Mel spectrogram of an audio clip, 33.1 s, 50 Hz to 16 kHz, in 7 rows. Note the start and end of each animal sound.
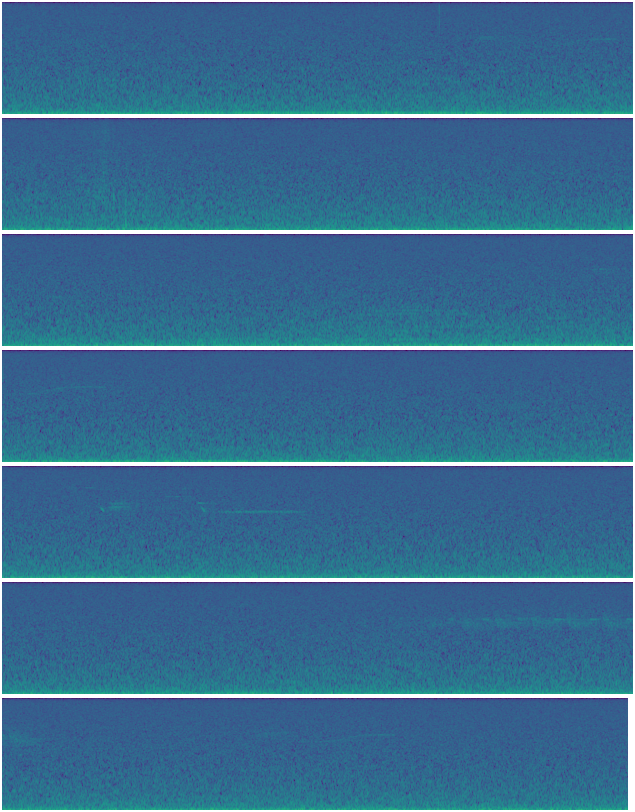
13.6s-15.3s: Eastern Wood-Pewee (Contopus virens)
19.5s-21.3s: Red-winged Blackbird (Agelaius phoeniceus)
26.7s-28.8s: Ovenbird (Seiurus aurocapilla)
30.1s-31.5s: Eastern Wood-Pewee (Contopus virens)

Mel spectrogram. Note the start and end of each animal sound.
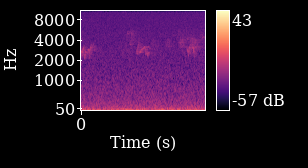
0.0s-2.5s: Red-eyed Vireo (Vireo olivaceus)
1.4s-2.5s: Ovenbird (Seiurus aurocapilla)

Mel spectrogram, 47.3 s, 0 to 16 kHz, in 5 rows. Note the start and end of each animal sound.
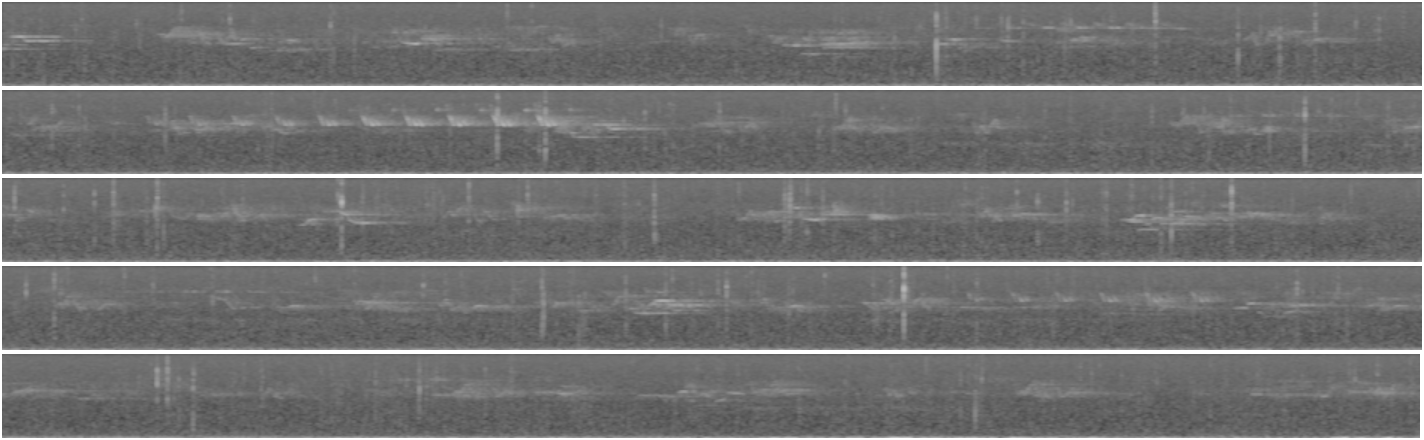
0.0s-0.6s: Wood Thrush (Hylocichla mustelina)
0.0s-47.3s: Red-eyed Vireo (Vireo olivaceus)
1.5s-3.7s: American Robin (Turdus migratorius)
5.0s-6.2s: Wood Thrush (Hylocichla mustelina)
6.1s-7.9s: Yellow-rumped Warbler (Setophaga coronata)
10.3s-12.3s: American Robin (Turdus migratorius)
10.3s-13.3s: Ovenbird (Seiurus aurocapilla)
12.8s-13.9s: Wood Thrush (Hylocichla mustelina)
15.6s-17.3s: American Crow (Corvus brachyrhynchos)
17.0s-18.8s: Yellow-rumped Warbler (Setophaga coronata)
20.9s-21.6s: Wood Thrush (Hylocichla mustelina)
22.0s-22.9s: American Robin (Turdus migratorius)
24.2s-25.0s: Wood Thrush (Hylocichla mustelina)
24.9s-28.0s: American Robin (Turdus migratorius)
26.4s-27.1s: Wood Thrush (Hylocichla mustelina)
29.1s-30.6s: Yellow-rumped Warbler (Setophaga coronata)
29.8s-32.5s: American Robin (Turdus migratorius)
32.3s-33.4s: Wood Thrush (Hylocichla mustelina)
33.3s-35.1s: American Robin (Turdus migratorius)
34.2s-36.3s: Ovenbird (Seiurus aurocapilla)
36.4s-37.3s: Wood Thrush (Hylocichla mustelina)
37.2s-40.0s: American Robin (Turdus migratorius)
39.9s-41.6s: Yellow-rumped Warbler (Setophaga coronata)
40.6s-43.4s: American Robin (Turdus migratorius)
46.2s-47.3s: American Robin (Turdus migratorius)

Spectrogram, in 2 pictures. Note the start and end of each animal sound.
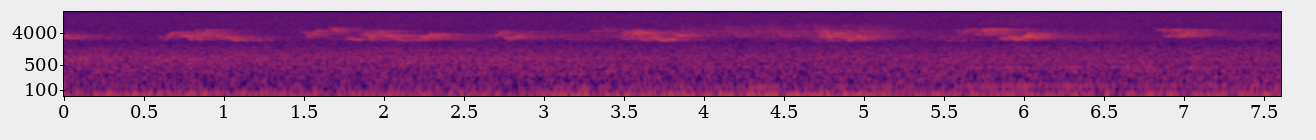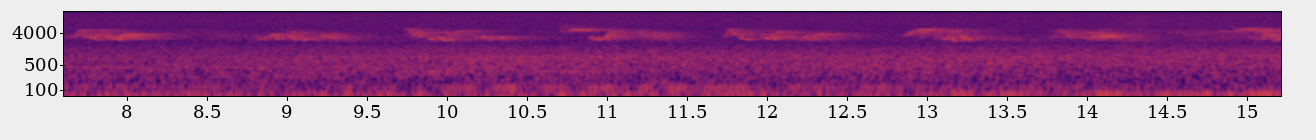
0.0s-15.2s: Red-eyed Vireo (Vireo olivaceus)
3.6s-5.3s: Ovenbird (Seiurus aurocapilla)

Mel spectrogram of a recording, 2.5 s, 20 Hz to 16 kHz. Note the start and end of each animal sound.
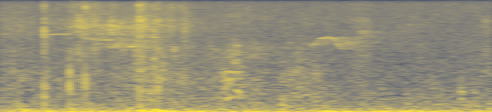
0.0s-0.9s: Black-throated Green Warbler (Setophaga virens)
1.3s-2.5s: Red-eyed Vireo (Vireo olivaceus)

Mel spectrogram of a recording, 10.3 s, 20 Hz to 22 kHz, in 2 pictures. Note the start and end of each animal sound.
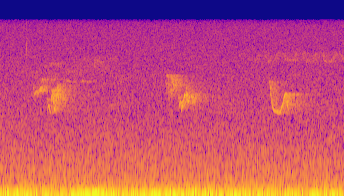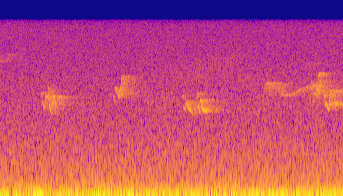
0.0s-10.3s: Red-eyed Vireo (Vireo olivaceus)
3.7s-5.5s: Black-and-white Warbler (Mniotilta varia)
7.4s-8.8s: Northern Parula (Setophaga americana)
8.9s-10.2s: Eastern Wood-Pewee (Contopus virens)

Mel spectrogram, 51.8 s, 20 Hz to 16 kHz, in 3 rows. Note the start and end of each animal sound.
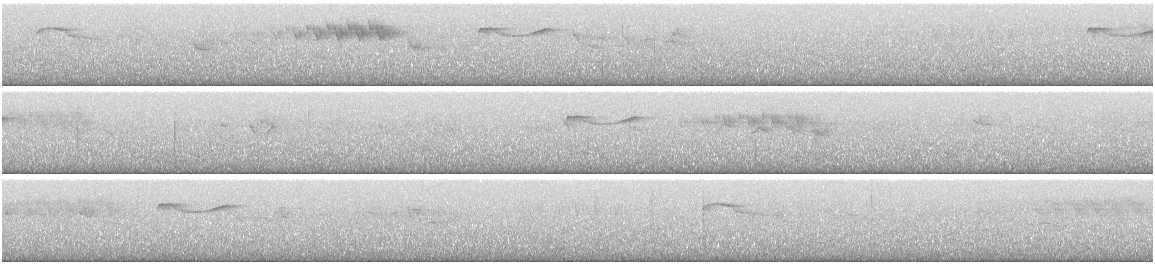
0.3s-1.5s: Eastern Wood-Pewee (Contopus virens)
3.7s-6.0s: Ovenbird (Seiurus aurocapilla)
7.0s-8.4s: Eastern Wood-Pewee (Contopus virens)
8.4s-10.4s: Scarlet Tanager (Piranga olivacea)
16.1s-17.7s: Eastern Wood-Pewee (Contopus virens)
16.8s-18.7s: Ovenbird (Seiurus aurocapilla)
20.8s-21.5s: Red-eyed Vireo (Vireo olivaceus)
25.6s-27.0s: Eastern Wood-Pewee (Contopus virens)
27.6s-29.5s: Ovenbird (Seiurus aurocapilla)
28.4s-29.9s: Scarlet Tanager (Piranga olivacea)
34.3s-36.3s: Ovenbird (Seiurus aurocapilla)
36.7s-38.1s: Eastern Wood-Pewee (Contopus virens)
44.9s-46.3s: Eastern Wood-Pewee (Contopus virens)
49.7s-51.8s: Ovenbird (Seiurus aurocapilla)

